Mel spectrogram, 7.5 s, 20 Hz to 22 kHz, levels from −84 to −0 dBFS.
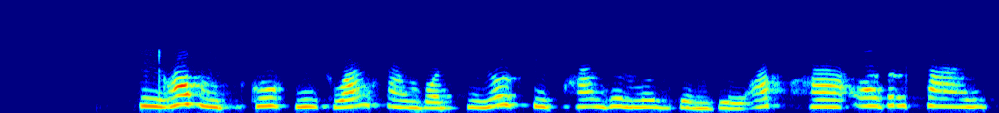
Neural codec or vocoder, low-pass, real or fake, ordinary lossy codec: codec, 16 kHz in and 24 kHz out, 2.2 kbps, FireRedTTS-2 codec; 3.6 kHz; fake; Opus, 32 kbps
